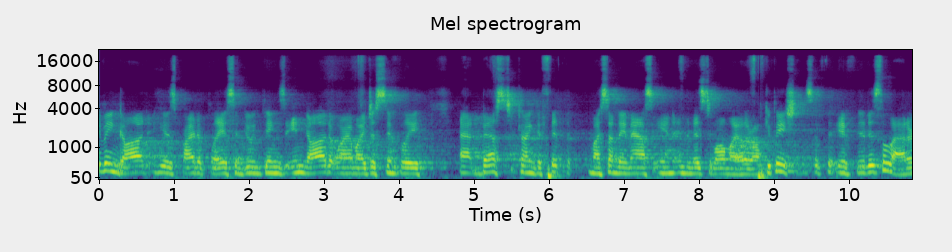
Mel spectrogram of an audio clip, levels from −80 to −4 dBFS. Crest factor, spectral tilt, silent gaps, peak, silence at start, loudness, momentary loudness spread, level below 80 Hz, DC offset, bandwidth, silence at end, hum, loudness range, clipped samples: 12 dB; -4 dB/octave; none; -4 dBFS; 0 s; -15 LUFS; 6 LU; -38 dBFS; under 0.1%; 19.5 kHz; 0 s; none; 1 LU; under 0.1%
